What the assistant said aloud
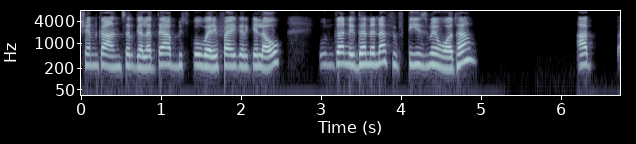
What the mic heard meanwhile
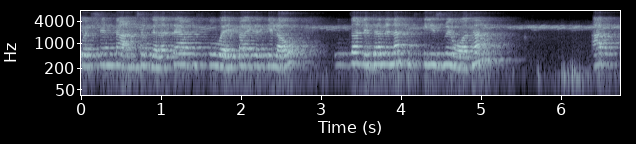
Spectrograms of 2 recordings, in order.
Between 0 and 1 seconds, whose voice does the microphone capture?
echo only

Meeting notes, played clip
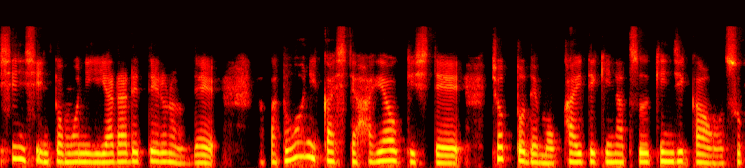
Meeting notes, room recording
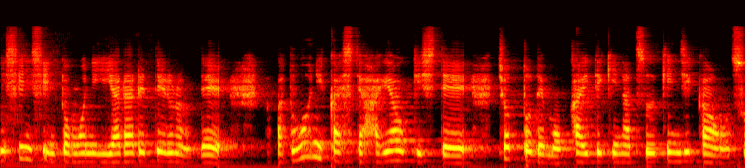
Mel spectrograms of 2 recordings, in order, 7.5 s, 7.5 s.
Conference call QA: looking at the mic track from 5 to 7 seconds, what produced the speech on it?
echo only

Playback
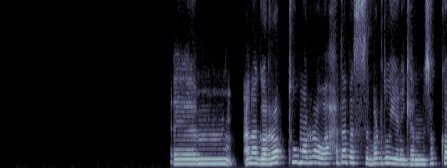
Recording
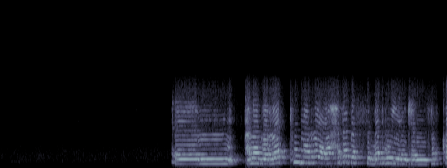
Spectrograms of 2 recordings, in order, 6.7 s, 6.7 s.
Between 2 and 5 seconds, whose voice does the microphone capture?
echo only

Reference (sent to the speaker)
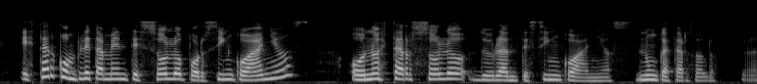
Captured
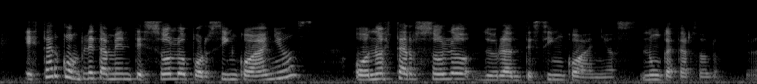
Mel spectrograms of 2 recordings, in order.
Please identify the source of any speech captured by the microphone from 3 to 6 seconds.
echo only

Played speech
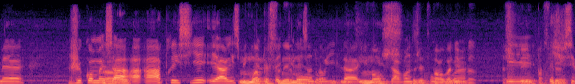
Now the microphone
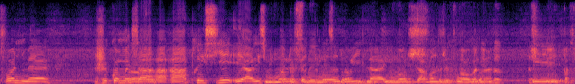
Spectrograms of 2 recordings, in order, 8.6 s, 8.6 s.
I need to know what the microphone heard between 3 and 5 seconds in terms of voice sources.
echo only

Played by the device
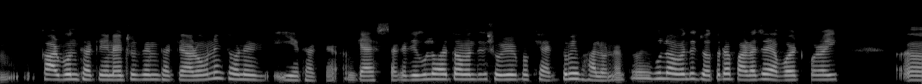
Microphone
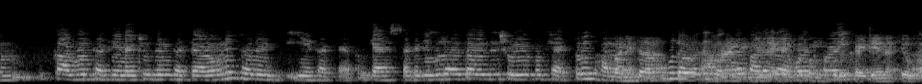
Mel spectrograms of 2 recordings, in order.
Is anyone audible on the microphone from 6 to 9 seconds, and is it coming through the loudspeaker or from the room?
both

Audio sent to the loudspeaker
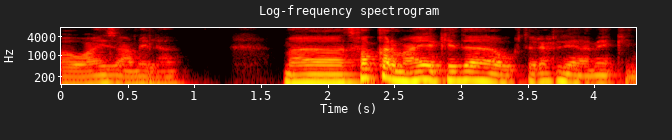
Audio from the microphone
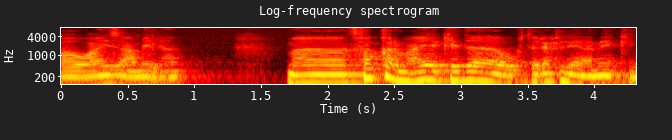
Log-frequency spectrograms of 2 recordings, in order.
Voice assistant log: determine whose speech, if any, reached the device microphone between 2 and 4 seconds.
echo only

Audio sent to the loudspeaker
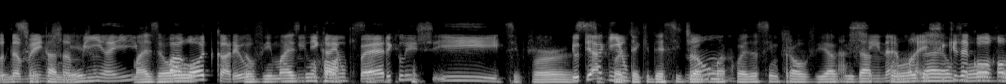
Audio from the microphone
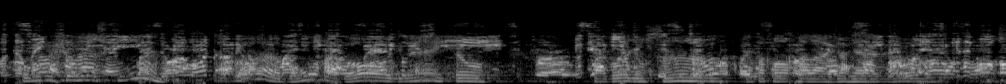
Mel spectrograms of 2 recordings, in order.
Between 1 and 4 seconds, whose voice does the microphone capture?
both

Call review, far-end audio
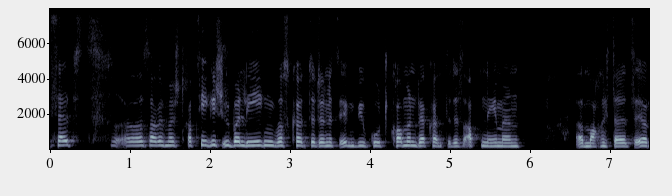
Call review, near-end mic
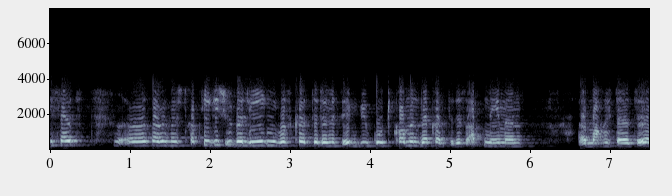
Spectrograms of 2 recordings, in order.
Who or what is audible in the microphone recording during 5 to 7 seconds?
echo only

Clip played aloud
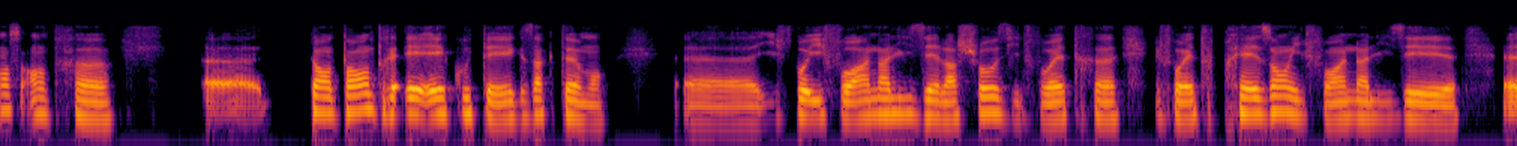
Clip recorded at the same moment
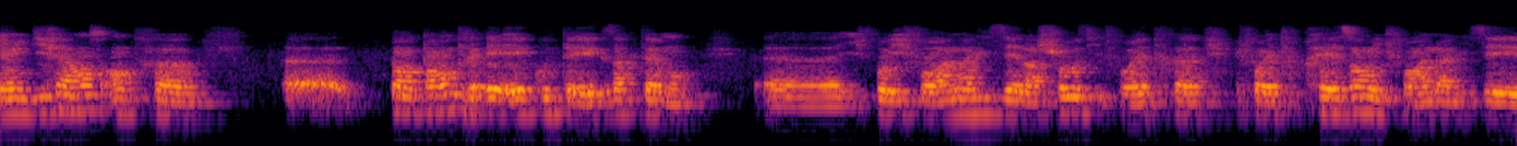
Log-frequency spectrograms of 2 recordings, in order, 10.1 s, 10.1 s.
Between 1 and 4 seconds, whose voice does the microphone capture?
echo only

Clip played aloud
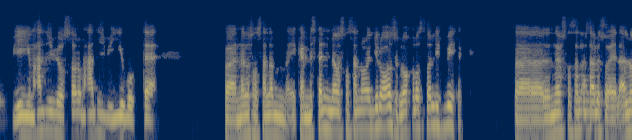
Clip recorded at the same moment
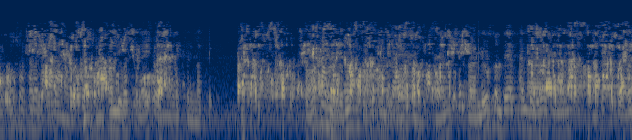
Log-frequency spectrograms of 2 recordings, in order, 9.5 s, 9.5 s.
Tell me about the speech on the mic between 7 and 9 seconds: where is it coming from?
both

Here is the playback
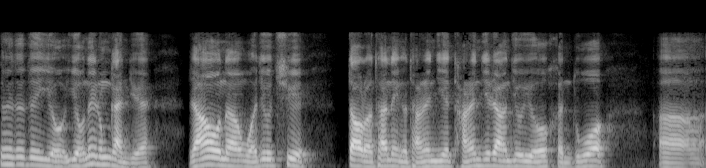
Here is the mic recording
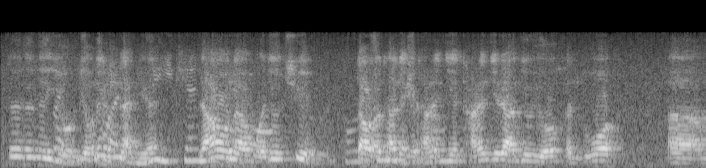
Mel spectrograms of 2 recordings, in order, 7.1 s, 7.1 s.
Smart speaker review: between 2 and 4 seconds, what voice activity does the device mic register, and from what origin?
both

